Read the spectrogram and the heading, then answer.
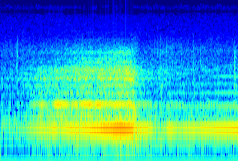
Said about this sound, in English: A steamboat.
